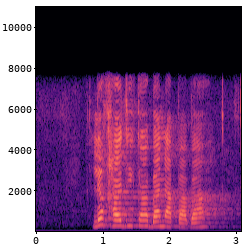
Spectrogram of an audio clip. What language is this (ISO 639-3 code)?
nso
